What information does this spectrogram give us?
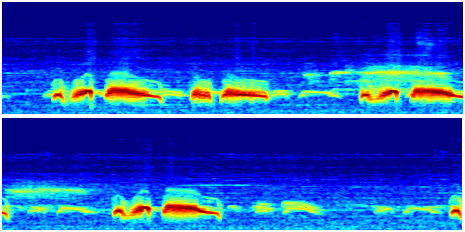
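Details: Spotted dove cooing, used to lure wild doves and to train decoy birds: repeated low, hoarse coo phrases with a stressed middle note, roughly every two seconds, plus softer trailing notes.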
